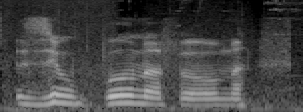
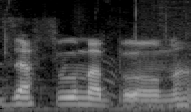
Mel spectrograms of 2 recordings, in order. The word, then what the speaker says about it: Zubumafu: The show is pronounced Zubumafum. The F is the last syllable, the B is the middle syllable. I was saying it Zafumaboom or no, I think I was just doing both syllables with an F.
